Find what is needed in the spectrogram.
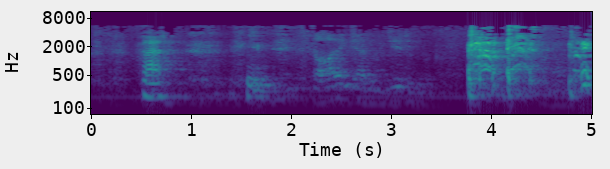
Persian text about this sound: و دارم یه سرفهی بکنم.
